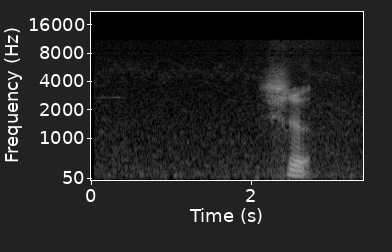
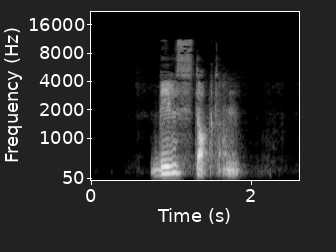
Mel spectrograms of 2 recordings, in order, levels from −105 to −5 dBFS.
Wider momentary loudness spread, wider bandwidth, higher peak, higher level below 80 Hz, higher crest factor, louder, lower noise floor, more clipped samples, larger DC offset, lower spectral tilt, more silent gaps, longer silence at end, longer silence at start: first, 21 LU vs 14 LU; about the same, 11.5 kHz vs 11.5 kHz; second, -30 dBFS vs -6 dBFS; second, -84 dBFS vs -72 dBFS; about the same, 24 dB vs 20 dB; second, -48 LUFS vs -24 LUFS; second, -76 dBFS vs under -90 dBFS; neither; neither; second, -4.5 dB/octave vs -7 dB/octave; neither; second, 0.6 s vs 0.75 s; first, 1.05 s vs 0.75 s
